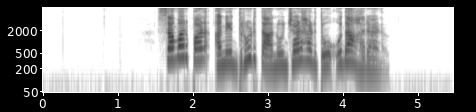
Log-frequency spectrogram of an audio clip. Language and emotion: Gujarati, neutral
